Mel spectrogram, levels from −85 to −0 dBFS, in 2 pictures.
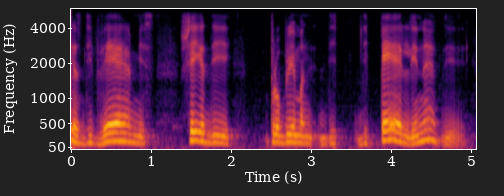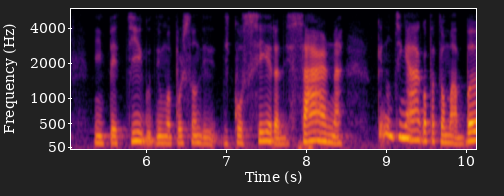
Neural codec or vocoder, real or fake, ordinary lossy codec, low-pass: none; real; none; 5.4 kHz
